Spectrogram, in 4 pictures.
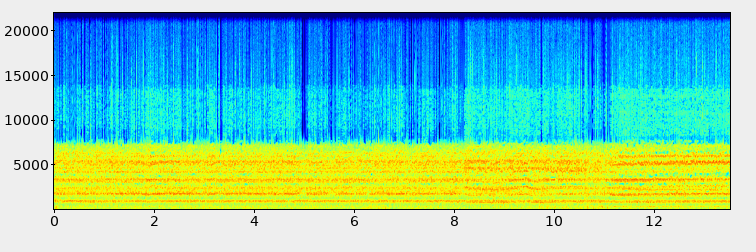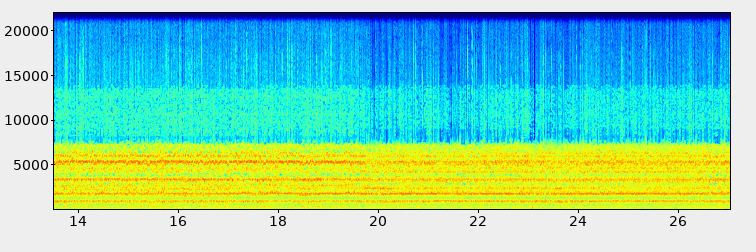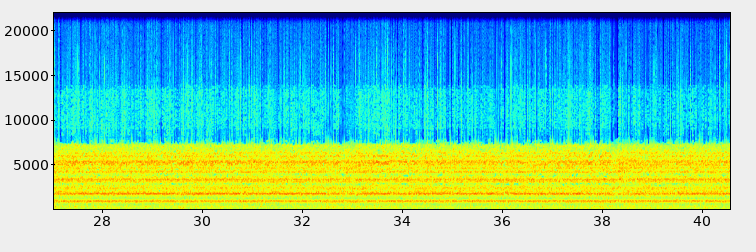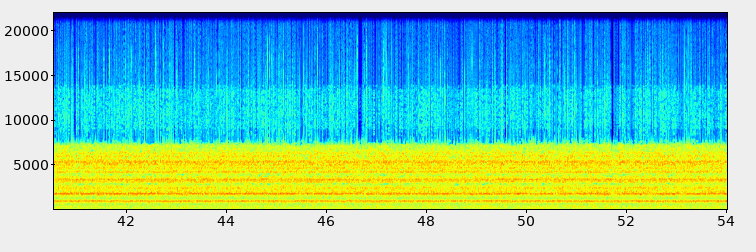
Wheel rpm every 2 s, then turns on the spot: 230, 230, 230, 230, 220, 220, 210, 210, 220, 230, 230, 230, 230, 230, 240, 230, 230, 230, 230, 230, 230, 230, 230, 230, 230, 230, 230.
none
